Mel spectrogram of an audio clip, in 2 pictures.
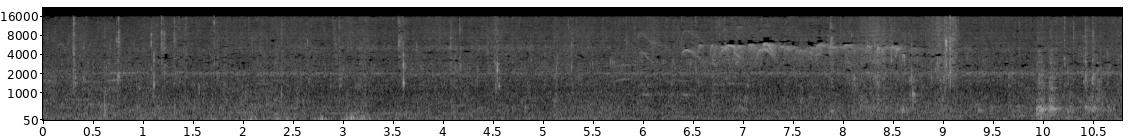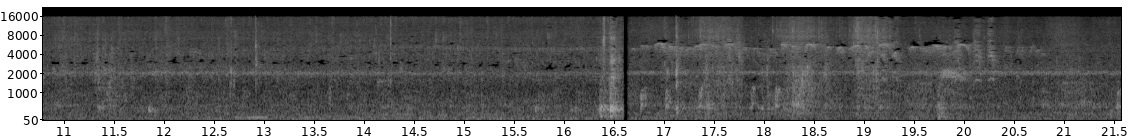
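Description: Small birds twittering in two bursts, one about a third of the way in and another near the end, over scattered small clicks.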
